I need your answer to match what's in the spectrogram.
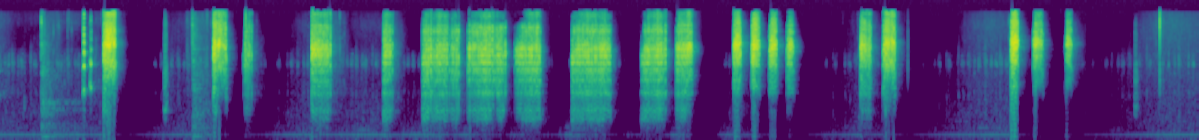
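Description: Short bursts of broadband scraping and rustling over a steady low hum, with no clear animal call.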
